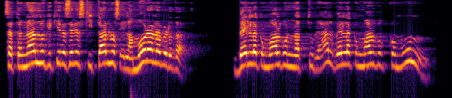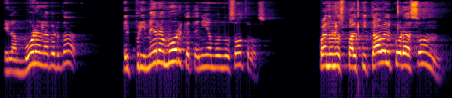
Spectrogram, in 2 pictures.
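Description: High-voiced man preaching with emphatic repetition. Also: moderate pace. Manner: emphatic repetition and rhetorical questions. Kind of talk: sermon.

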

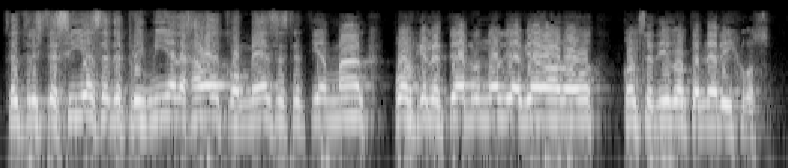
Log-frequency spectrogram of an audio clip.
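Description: A man's voice: high voice, flat delivery, brisk, a little mellow, highs cut off. A man preaching a sermon, speaking straight to his congregation and acting out the lines he quotes. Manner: addresses the congregation directly.

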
